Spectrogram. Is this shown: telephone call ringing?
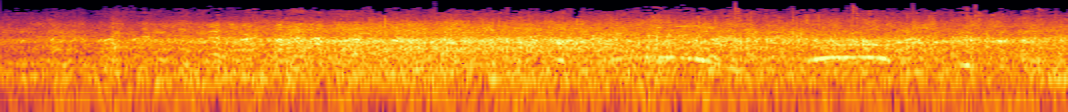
no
